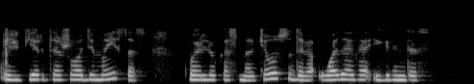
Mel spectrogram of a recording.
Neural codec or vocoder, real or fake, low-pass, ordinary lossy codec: none; real; 5.4 kHz; Opus, 32 kbps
